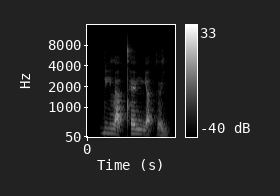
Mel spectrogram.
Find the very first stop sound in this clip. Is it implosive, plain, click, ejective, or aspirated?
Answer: implosive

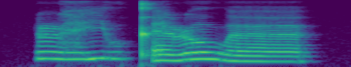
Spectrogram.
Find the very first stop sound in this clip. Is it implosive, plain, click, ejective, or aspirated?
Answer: ejective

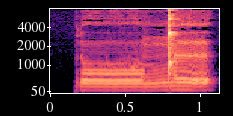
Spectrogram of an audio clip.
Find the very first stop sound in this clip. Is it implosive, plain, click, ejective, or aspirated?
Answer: click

